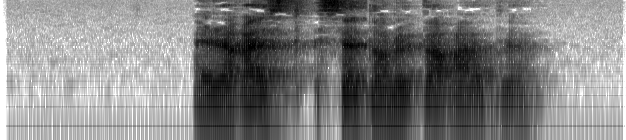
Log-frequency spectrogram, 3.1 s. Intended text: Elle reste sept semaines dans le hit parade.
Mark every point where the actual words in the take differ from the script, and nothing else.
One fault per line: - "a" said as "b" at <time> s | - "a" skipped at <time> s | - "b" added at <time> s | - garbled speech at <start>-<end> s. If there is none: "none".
- "semaines" skipped at 1.9 s
- "hit" skipped at 2.1 s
